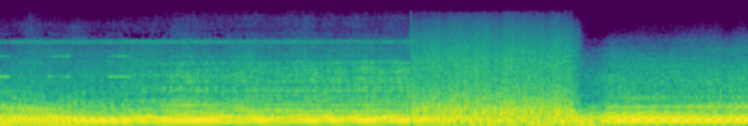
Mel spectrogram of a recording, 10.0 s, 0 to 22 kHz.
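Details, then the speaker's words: BMW E46 M3 convertible, revived after sitting over two years, first drive: deep booming drone climbing under throttle and dropping back smooth; very loud, raw exhaust. "i wonder how loud it is on camera because it's super loud yeah right now it reminds me of my first ever s54 swap i did in my car i didn't have a muffler on it and that's exactly how it sounded"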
